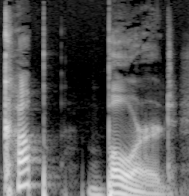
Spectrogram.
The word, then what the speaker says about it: cupboard: And a cupboard, this is an interesting word because se escribe cupboard. Pero a cupboard, así se pronuncia, is where you put your dry goods.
